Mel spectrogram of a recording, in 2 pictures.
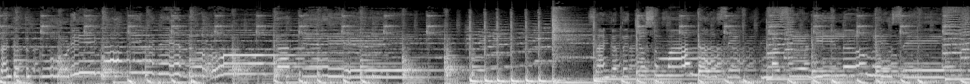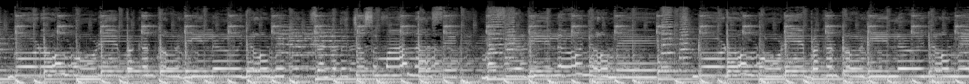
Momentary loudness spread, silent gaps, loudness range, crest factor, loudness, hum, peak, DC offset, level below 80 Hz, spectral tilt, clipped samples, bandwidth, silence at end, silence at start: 3 LU; none; 1 LU; 8 dB; -9 LUFS; none; 0 dBFS; under 0.1%; -22 dBFS; -5 dB/octave; 0.6%; 16.5 kHz; 0 s; 0 s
